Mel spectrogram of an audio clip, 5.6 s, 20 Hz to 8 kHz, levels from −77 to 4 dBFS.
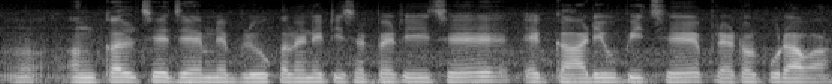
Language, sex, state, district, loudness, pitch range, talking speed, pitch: Gujarati, male, Gujarat, Gandhinagar, -18 LUFS, 130-140 Hz, 160 wpm, 135 Hz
